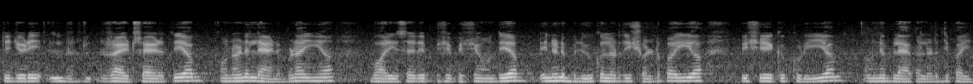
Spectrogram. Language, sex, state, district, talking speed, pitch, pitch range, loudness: Punjabi, male, Punjab, Kapurthala, 210 wpm, 145 Hz, 140-160 Hz, -18 LUFS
